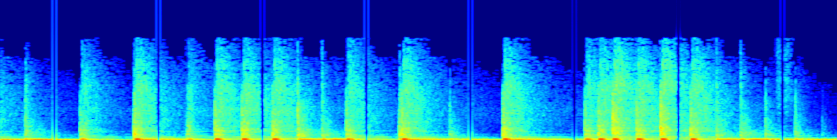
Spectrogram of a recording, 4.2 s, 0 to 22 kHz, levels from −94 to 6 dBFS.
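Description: The music drops out in short, hard-edged holes at 0.26, 0.78, 1.30, 1.82, 2.34, 2.86, 3.38 and 3.90 s, each lasting 20 ms. That's a gap between chunks: silence is slipped in after every half-second block, so the music keeps stuttering on a steady beat.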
